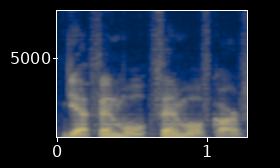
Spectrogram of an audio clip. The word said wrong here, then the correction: Wolfhard: from, or Wolf, how do you pronounce it? Wolfhard. Finn Wolfhard.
